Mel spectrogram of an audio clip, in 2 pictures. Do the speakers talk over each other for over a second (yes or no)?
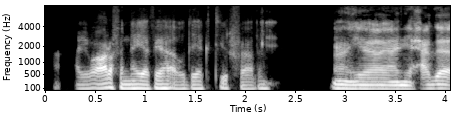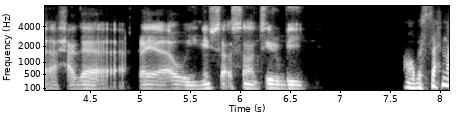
no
